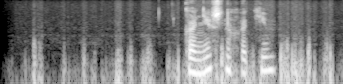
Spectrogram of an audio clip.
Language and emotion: Russian, neutral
